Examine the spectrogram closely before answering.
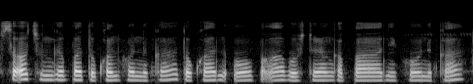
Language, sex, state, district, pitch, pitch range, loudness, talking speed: Garo, female, Meghalaya, North Garo Hills, 195 Hz, 185-205 Hz, -19 LUFS, 115 wpm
